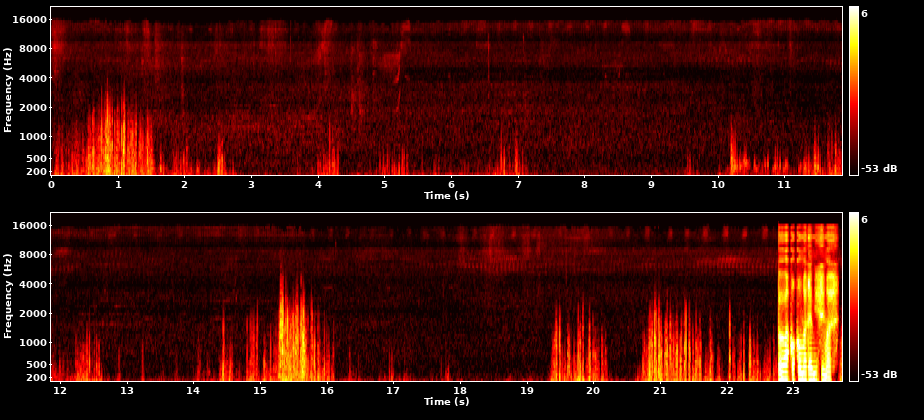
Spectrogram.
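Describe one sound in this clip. Wind gusts across the microphone outdoors, rising and falling.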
